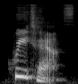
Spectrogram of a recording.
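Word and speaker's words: qui tams: and those lawsuits are called QUITAMs, which is the proper pronunciation. That is not how I pronounce it, to my great shame. I cannot not say QUITAM.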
